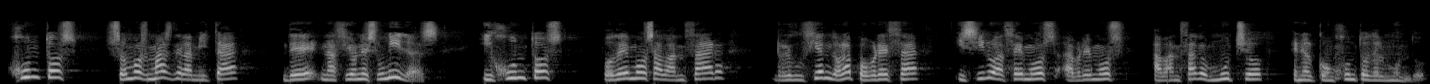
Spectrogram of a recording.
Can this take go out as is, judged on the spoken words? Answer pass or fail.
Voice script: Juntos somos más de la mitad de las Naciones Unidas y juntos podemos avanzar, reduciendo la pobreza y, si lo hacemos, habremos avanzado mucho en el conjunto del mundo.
pass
